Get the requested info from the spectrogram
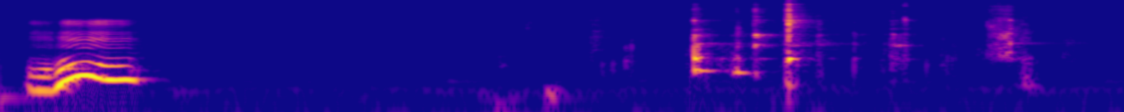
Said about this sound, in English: Okay. I'm going to take one more sip of water.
